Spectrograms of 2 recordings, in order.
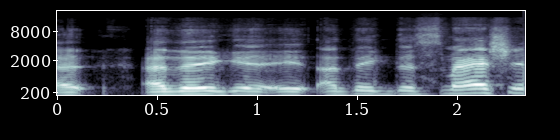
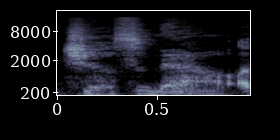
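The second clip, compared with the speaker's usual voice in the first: whispered imitation; 5 semitones lower, 26 dB quieter than usual. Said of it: "I was like".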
